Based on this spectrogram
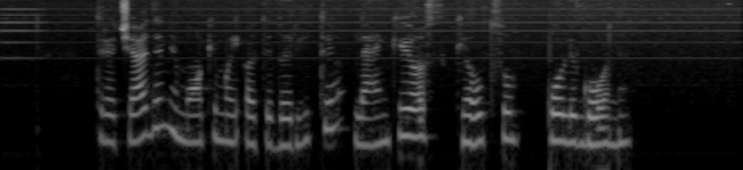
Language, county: Lithuanian, Klaipėda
